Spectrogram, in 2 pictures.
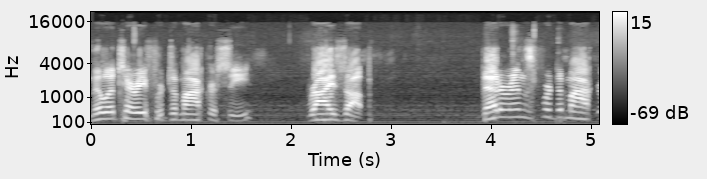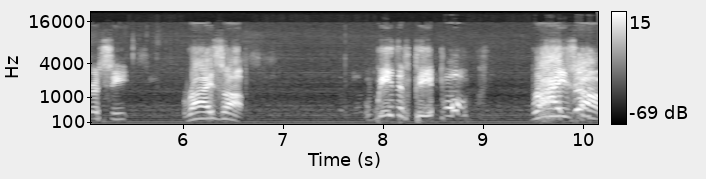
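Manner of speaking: emotional, heartfelt, impassioned, rising. Rallying listeners to stand together, speak impassioned and full of emotion. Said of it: "I can hear the emotion in your voice".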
